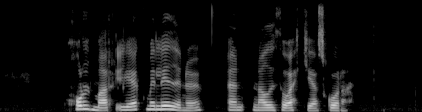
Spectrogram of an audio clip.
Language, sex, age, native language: Icelandic, female, 20-29, Icelandic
